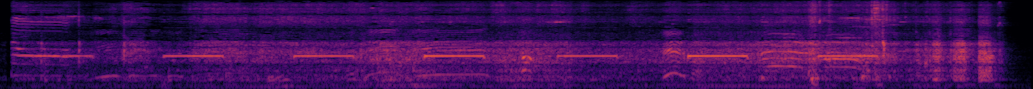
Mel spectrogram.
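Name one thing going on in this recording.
A heavy machine beeps in a steady, repeating pattern.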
